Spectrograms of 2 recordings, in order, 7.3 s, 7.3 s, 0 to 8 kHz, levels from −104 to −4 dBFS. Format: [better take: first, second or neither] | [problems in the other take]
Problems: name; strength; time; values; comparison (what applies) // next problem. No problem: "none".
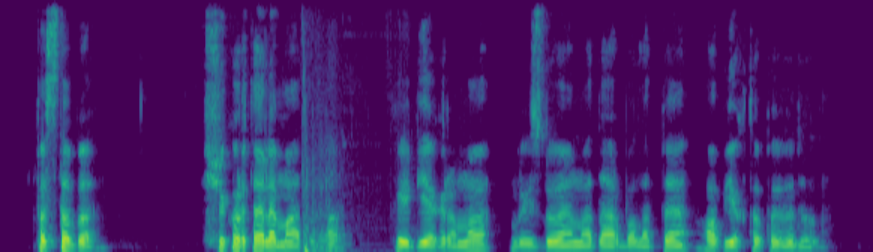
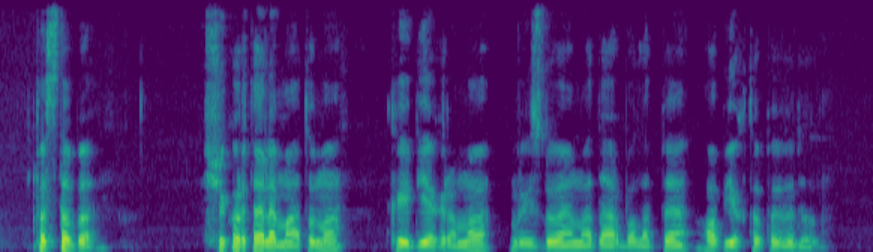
second | noise reduction (neural mask model DeepFilterNet 3)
